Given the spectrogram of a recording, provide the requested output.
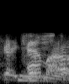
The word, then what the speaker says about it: Kamala: Kamala.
